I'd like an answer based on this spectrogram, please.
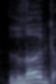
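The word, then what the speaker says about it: Lugh: add a +1 and log or Lu I've heard it pronounced both ways and if you gain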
